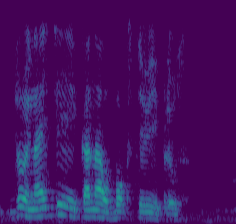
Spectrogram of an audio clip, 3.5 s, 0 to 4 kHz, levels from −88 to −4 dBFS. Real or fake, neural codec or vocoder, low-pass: real; none; 3.6 kHz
